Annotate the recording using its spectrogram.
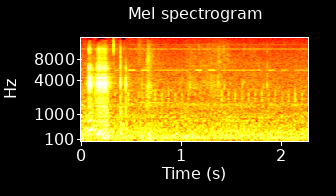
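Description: Quiet room tone, with one brief soft hiss just after the start.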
